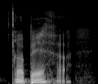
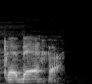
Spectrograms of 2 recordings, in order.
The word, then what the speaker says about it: Gqeberha: Gqeberha. Have I got the pronunciation right? – Close, but no cigar. Gqeberha.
